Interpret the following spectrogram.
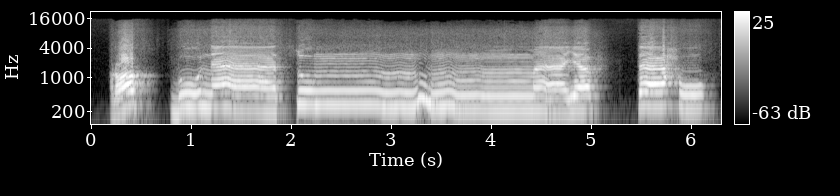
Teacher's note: Dengungkan mim sabdu wajibul gunnah.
